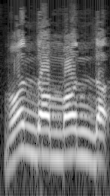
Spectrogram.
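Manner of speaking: loud, ringing pulpit boom; mock-grand sermon bellow; booming preacher voice. Shown as a demonstration. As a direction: put on an artificial thundering tone. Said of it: "ne tegyél hozzá mesterségesen egy ilyen zengzetes hangzást".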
